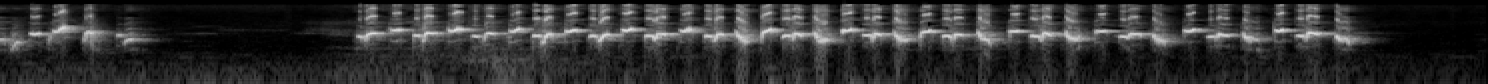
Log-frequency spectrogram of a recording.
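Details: Singing yellow-vented bulbul, fighting song in uplik ropel style aimed at making birds respond: a short warbled phrase, a pause, then nearly four seconds of rapid, bubbling, up-and-down chirps.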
